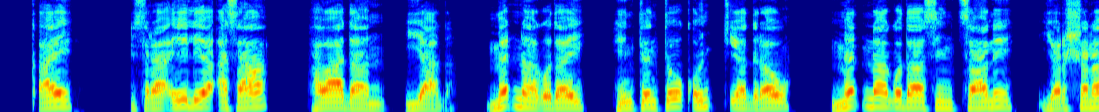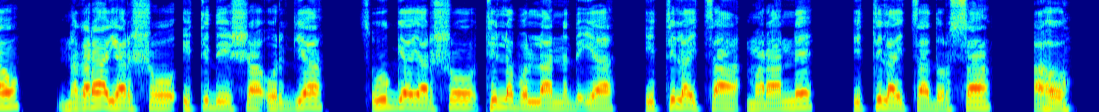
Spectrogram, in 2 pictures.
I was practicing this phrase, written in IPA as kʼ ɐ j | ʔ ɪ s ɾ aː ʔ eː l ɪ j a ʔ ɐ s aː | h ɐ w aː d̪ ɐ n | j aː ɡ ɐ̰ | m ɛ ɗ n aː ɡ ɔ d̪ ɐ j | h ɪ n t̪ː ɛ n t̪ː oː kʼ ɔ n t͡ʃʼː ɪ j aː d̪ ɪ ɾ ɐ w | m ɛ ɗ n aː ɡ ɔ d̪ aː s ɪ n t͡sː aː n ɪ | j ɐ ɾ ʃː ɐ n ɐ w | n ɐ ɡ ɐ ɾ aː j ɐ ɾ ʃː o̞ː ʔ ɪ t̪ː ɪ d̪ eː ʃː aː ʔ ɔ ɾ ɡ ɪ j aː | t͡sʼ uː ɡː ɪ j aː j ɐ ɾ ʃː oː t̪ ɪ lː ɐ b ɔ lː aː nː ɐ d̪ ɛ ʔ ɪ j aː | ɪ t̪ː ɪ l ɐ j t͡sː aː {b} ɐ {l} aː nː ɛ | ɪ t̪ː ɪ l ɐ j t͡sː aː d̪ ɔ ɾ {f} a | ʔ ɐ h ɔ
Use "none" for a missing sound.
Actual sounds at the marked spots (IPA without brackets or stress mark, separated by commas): m, ɾ, s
